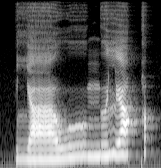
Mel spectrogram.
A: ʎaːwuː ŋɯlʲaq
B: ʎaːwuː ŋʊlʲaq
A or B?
A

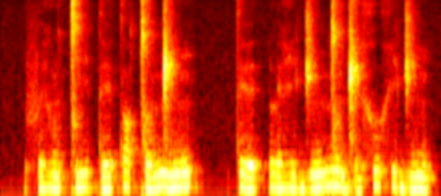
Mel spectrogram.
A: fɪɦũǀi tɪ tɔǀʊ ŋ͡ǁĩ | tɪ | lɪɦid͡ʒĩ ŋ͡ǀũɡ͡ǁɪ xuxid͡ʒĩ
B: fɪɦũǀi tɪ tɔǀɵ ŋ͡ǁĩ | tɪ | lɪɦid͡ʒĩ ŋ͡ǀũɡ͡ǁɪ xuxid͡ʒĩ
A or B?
A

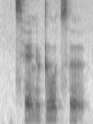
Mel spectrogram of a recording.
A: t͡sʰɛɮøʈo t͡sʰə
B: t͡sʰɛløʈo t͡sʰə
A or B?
B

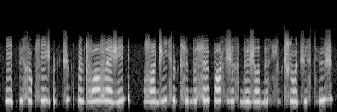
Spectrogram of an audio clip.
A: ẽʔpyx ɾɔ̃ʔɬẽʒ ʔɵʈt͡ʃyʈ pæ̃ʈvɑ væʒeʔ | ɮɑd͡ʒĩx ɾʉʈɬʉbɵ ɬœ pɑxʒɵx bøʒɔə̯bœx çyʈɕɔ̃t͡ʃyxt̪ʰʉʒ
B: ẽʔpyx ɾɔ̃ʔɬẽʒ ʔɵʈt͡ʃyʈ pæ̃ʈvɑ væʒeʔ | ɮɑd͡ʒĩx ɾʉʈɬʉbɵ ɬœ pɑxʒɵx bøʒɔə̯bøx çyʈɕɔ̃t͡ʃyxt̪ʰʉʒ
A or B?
B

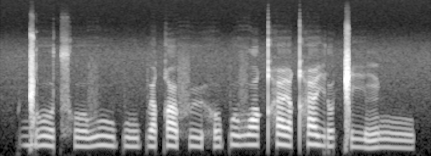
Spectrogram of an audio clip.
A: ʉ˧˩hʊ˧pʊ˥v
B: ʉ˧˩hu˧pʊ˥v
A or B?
A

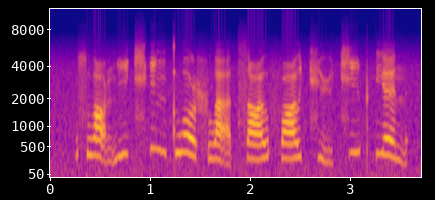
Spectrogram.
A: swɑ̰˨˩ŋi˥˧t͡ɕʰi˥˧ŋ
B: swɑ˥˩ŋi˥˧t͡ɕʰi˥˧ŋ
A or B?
A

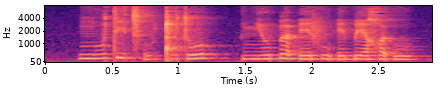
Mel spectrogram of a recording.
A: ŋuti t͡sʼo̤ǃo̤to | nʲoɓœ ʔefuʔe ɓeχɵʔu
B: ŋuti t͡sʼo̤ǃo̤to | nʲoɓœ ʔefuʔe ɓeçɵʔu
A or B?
A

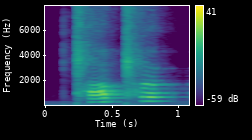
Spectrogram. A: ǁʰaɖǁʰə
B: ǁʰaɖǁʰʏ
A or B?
A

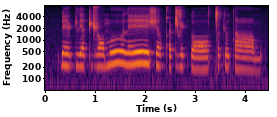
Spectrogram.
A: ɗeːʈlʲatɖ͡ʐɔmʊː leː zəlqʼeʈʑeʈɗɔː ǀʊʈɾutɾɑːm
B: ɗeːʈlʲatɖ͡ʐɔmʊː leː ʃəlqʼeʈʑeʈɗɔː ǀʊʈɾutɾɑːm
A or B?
B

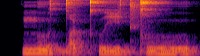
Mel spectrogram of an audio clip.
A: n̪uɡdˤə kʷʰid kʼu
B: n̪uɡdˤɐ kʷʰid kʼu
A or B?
A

